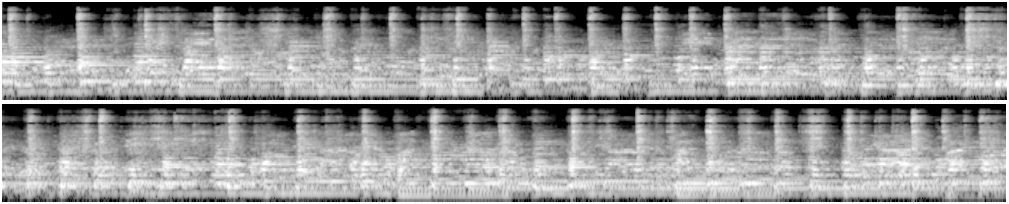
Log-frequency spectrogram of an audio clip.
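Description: Small bluegrass-style string band playing: acoustic guitar and banjo strummed over a steady, quick beat from a washboard with a cymbal.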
